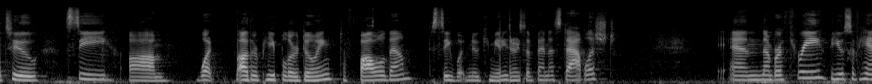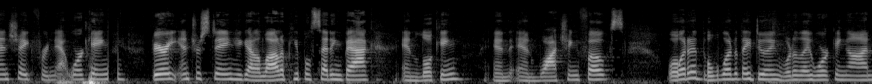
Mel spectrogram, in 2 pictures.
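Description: At 5.0, 9.8 and 15.5 s, chunks out of order: a 100 ms block arrives late and plays after its successors, one chunk late in the first two and three chunks late at 15.5–15.9 s. Each produces a short jumbled stretch bounded by hard joins.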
